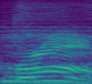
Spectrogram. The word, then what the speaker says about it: Moran: I said, it's Moran. He says, no, it's not. It's Moran. That's how you pronounce it here, Moran.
